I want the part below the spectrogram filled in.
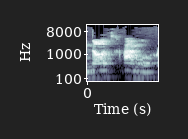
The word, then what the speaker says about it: notre amour: And, well, it's not really silent, technically, but the word really sounds like it finishes on TR, notre amour, right? – Exactly.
